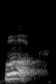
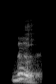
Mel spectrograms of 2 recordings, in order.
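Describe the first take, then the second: First: Said in the usual way. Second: "book" said like "puke", with a long oo and a hard p; imitating the Colonel's "book" as "puk"; Dutch-tinged "book". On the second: Author mimicking the Colonel's Dutch "book" for the host. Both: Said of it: "the word book to him was book".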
